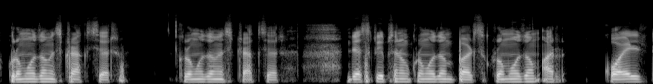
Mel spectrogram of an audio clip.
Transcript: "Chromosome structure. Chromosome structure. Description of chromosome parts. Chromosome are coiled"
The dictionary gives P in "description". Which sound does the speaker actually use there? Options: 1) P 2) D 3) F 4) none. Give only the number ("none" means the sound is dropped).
1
